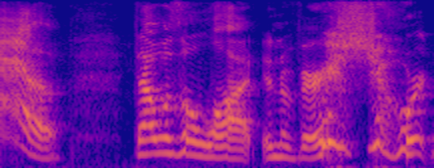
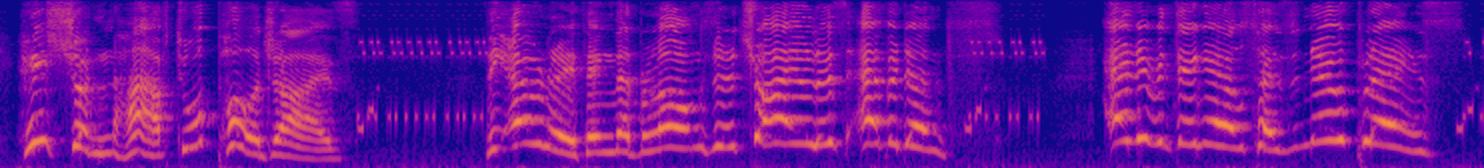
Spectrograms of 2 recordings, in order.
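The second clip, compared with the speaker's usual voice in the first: put-on British accent in higher-pitched child voice; 9 semitones higher than usual. Voicing young Miles Edgeworth in a trial scene: British accent as Miles Edgeworth. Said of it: "How do I do a British accent with a child?".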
